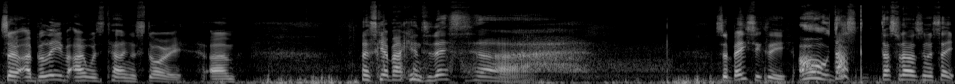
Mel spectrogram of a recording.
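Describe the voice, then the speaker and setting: A man's high, raised and projected voice, lively in intonation, at a moderate pace with long, frequent pauses. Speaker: vlogger. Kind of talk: casual vlog monologue. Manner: animated, enthusiastic; rambling with fillers and restarts.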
